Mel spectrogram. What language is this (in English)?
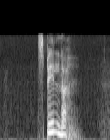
Norwegian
